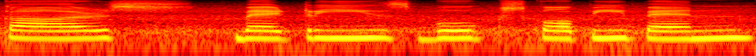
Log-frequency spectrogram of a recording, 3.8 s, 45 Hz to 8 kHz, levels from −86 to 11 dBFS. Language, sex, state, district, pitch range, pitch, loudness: Hindi, female, Chhattisgarh, Raipur, 230-245 Hz, 235 Hz, -14 LUFS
